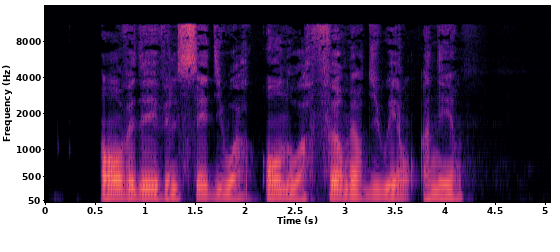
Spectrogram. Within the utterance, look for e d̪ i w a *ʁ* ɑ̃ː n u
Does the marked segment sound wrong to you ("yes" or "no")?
no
